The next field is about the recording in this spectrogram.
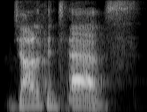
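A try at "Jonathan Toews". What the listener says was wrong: No, an A sound. A long A.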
